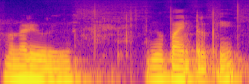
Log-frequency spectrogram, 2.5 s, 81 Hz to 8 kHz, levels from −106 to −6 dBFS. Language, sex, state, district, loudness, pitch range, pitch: Tamil, male, Tamil Nadu, Nilgiris, -17 LUFS, 95-105 Hz, 105 Hz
